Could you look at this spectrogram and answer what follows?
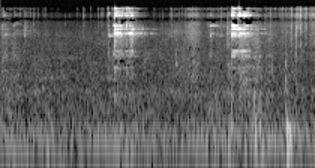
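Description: A metal spoon clinks against a tile floor twice, about a second and a half apart, each with a brief high ring.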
